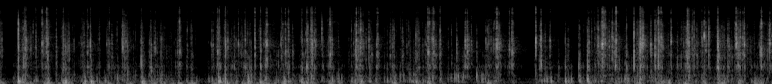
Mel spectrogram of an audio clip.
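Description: Fingertips type and tap on the keys of a full-size, hollow black plastic Logitech keyboard held close in front of the microphone. A dense, steady run of bright, dry plastic clicks and clacks, each dying away almost at once, is broken by brief pauses near 2 and 5.3 seconds.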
